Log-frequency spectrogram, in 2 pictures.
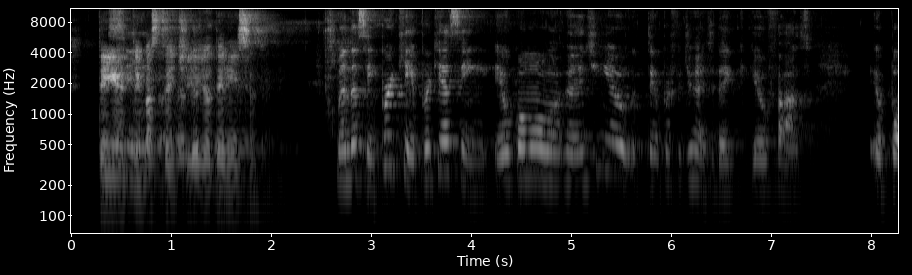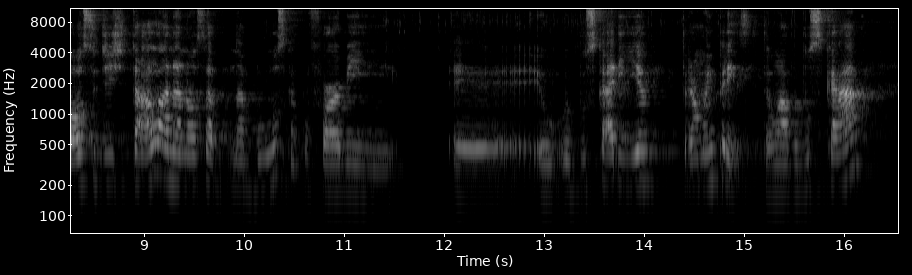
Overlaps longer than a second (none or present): present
